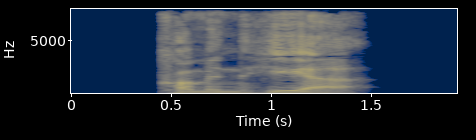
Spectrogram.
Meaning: inflection of herkommen: 1. first/third-person plural present 2. first/third-person plural subjunctive I
- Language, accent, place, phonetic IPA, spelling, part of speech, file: German, Germany, Berlin, [ˌkɔmən ˈheːɐ̯], kommen her, verb, De-kommen her.ogg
